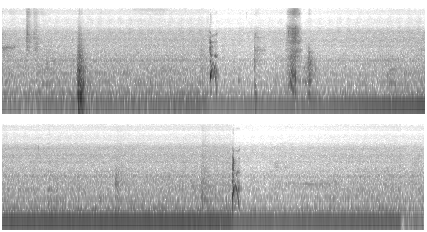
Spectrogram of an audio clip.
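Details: A person hiccupping for the first time in a long while, heard by their cat: about four abrupt, sharp catches of breath at irregular intervals over a low, steady hum: hiccups.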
